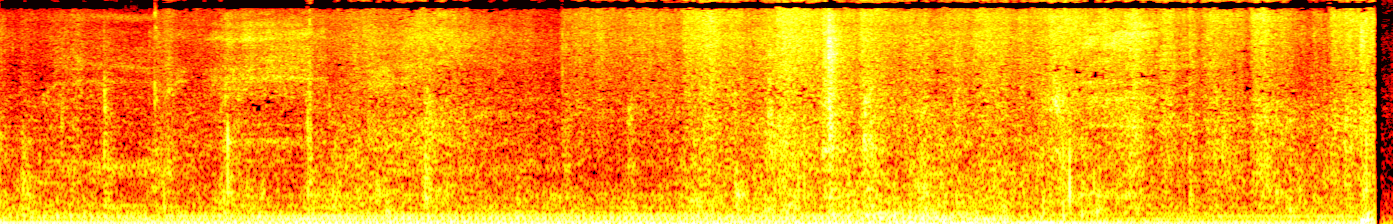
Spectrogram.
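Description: A steady low mechanical hum, like a running motor, with scattered light clicks and rustles from handling and footsteps.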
